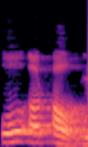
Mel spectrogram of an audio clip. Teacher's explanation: ओ और औ ये कंठ से भी निकलते हैं और ओठ से बोला जाता है, तो इसलिए इसको हम लोग बोलते हैं कंठोष्ठ।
